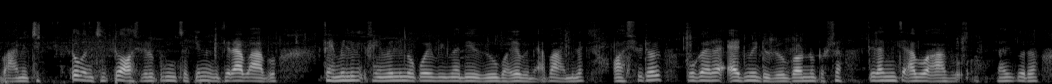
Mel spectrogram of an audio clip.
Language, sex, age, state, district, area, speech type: Nepali, female, 30-45, West Bengal, Alipurduar, urban, spontaneous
